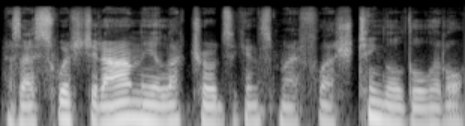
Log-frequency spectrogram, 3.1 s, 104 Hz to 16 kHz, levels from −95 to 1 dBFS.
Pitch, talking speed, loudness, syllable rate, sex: 120 Hz, 250 wpm, -19 LUFS, 6.7 syllables/s, male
